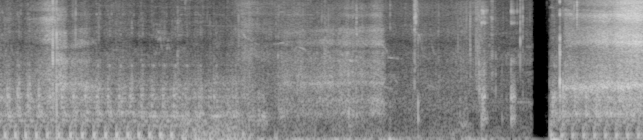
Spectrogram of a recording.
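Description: A motorcycle engine idles with a fast, rough, pulsing beat on a rural dirt road near Ooty, heard up close. There is a brief dropout near the end before the engine note returns.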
